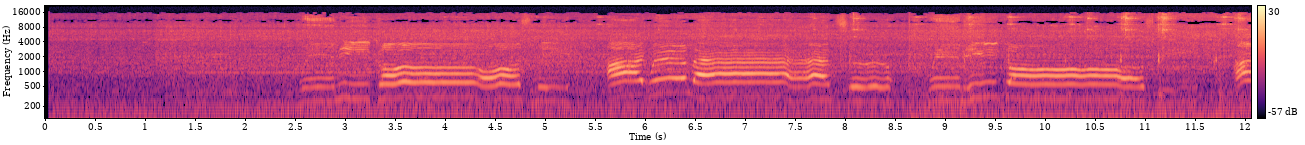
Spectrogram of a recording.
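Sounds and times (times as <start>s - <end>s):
road and traffic noise: 0.0s - 12.0s
small engine droning: 0.0s - 12.0s.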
